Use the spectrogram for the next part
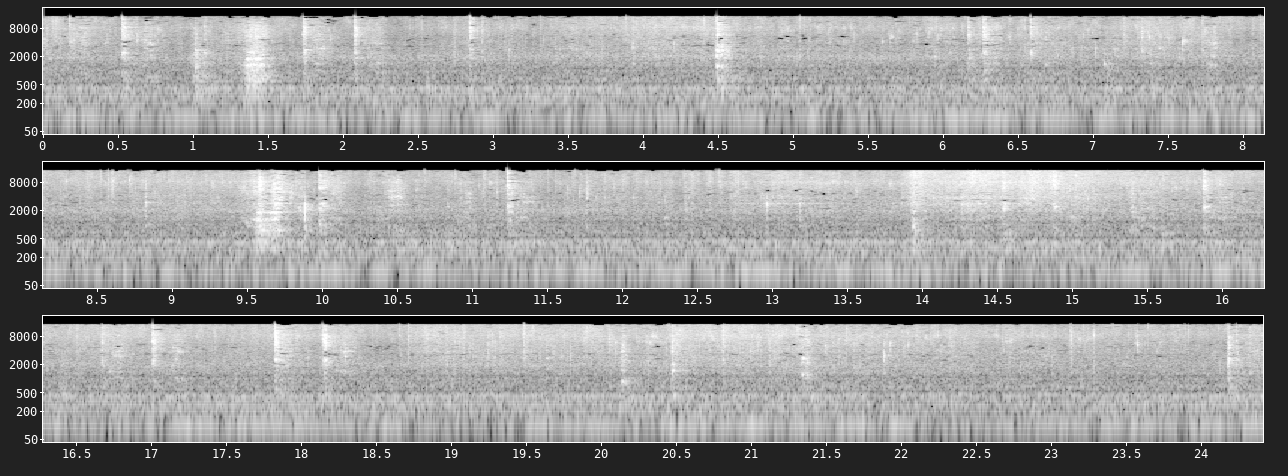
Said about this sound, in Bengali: পেঁয়াজ, রসুন আর ক্যাপসিকাম দিয়েছি, হালকা করে ভেজে নেবো সাদা তেলে।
